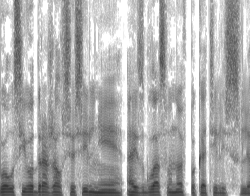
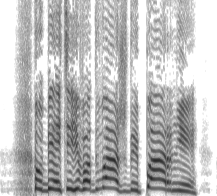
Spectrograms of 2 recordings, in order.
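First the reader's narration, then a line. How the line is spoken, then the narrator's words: Sudden shout. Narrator (Russian): внезапно выкрикнула Маджери Детерик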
